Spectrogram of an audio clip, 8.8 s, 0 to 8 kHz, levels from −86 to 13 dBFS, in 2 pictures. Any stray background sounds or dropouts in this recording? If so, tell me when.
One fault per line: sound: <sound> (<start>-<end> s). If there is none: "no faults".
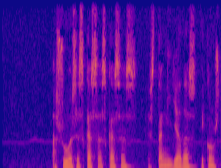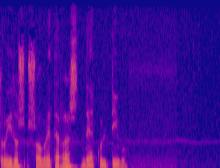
no faults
